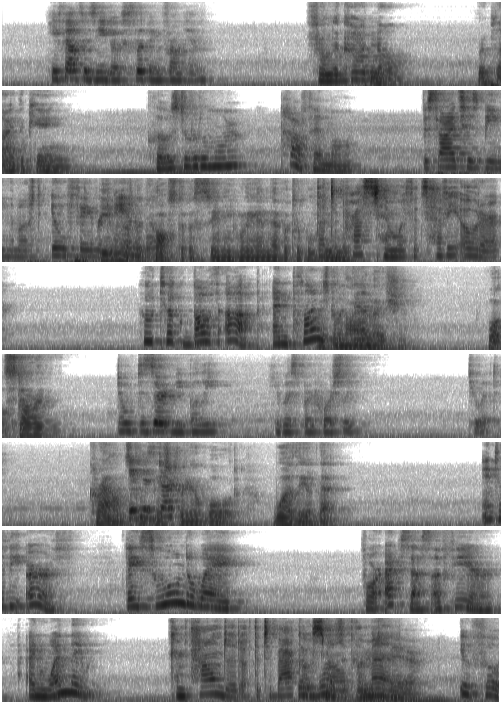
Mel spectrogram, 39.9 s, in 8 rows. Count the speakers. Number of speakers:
seven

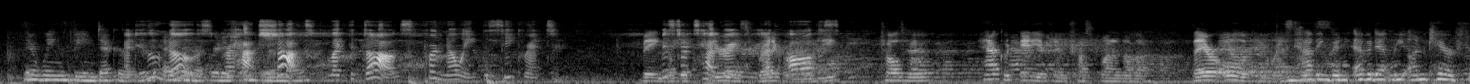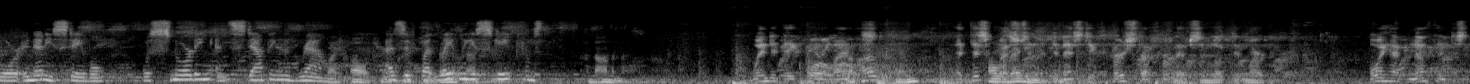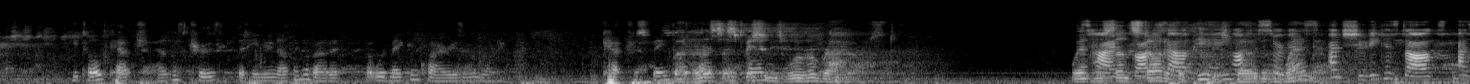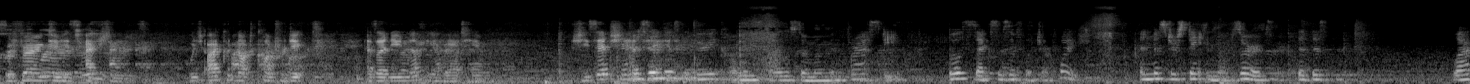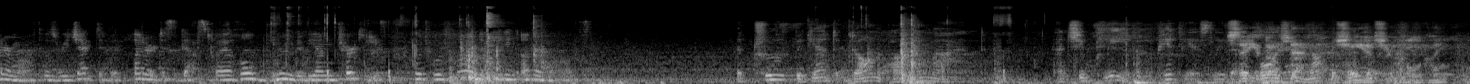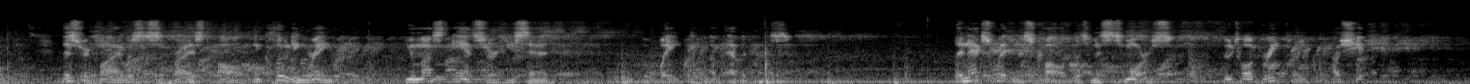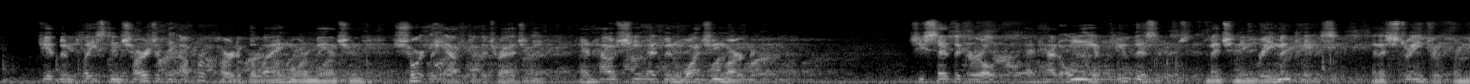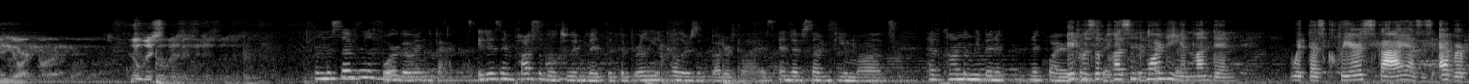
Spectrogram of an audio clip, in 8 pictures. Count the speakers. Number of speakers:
eight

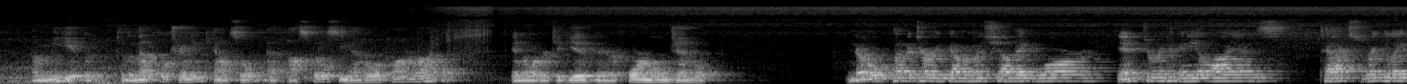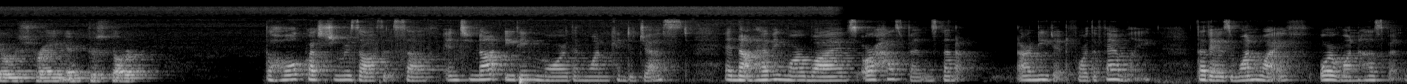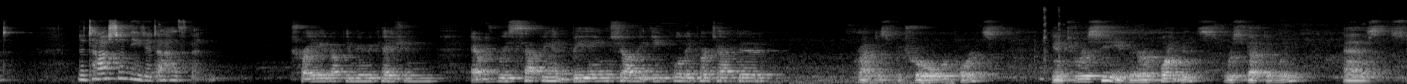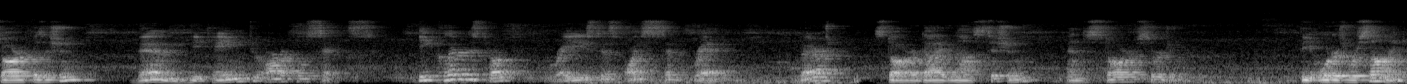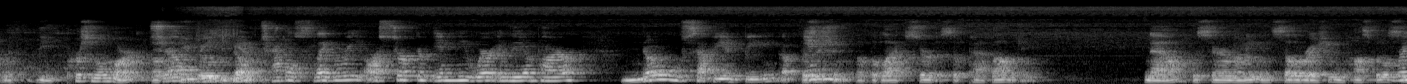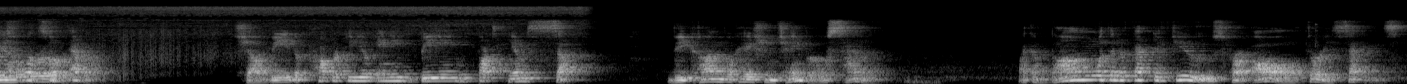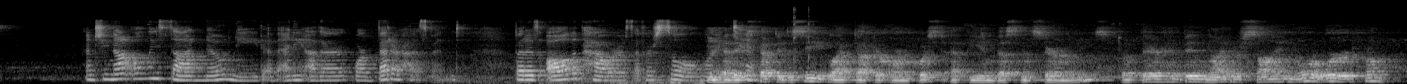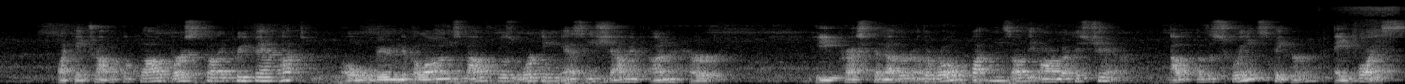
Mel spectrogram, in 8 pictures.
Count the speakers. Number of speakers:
three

